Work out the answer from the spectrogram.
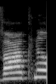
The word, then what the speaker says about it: Wagner: was i'm going to pronounce that wagner like the musician yeah like popularize the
